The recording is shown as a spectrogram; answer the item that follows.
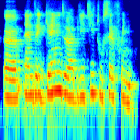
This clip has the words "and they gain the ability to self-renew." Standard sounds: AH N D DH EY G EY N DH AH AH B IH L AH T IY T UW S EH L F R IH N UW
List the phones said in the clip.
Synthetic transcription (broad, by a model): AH N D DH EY G EY N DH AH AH B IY L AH T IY T UW S EH L F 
